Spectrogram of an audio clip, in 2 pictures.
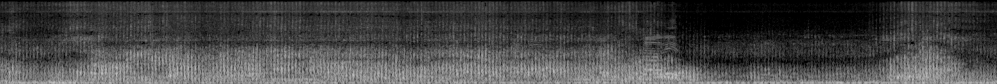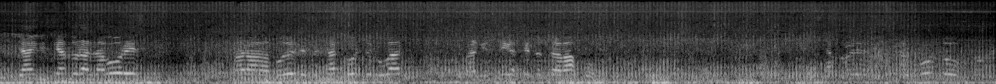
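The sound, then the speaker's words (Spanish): A helicopter that has just landed on snow at Yelcho base on Dummer Island, Palmer Archipelago, runs its rotors and engine with a loud, steady churning roar and dense low rumble, its rotor wind lifting the snow as passengers get out. Voices can be heard faintly beneath the noise. “Bajamos rápidamente y con mucho cuidado nos alejamos del helicóptero.”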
